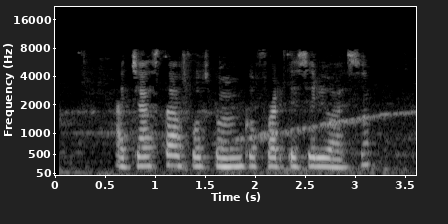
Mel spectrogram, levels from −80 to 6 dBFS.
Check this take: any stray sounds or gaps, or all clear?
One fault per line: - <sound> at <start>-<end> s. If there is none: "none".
none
